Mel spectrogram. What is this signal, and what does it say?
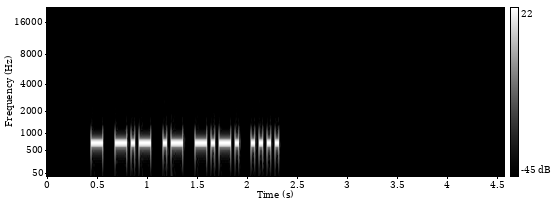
Morse code, heard as a keyed tone, about 29 wpm, 700 Hz. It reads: TKACH
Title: Code Groups - 5 Letters - 30wpm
